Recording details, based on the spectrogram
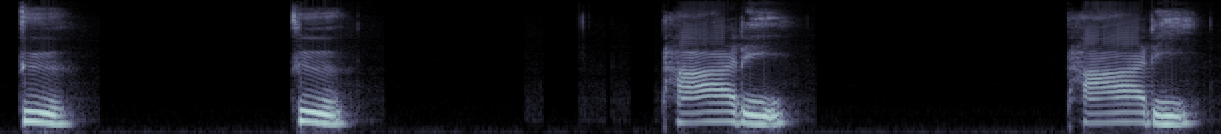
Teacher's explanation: At the beginning of a syllable, it sounds somewhere between d and t, but it's more closer to d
